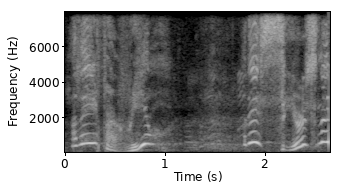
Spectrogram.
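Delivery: can't believe what you're hearing; incredulous. Retold or imitated. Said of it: "and I went".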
